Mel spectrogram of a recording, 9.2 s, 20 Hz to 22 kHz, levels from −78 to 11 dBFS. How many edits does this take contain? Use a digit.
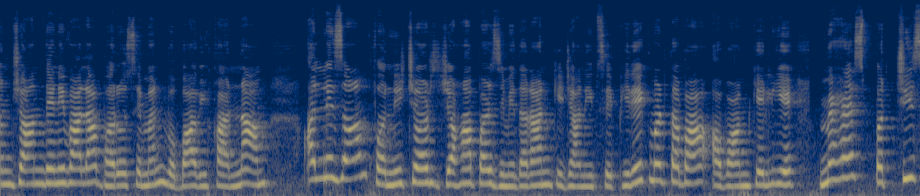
1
